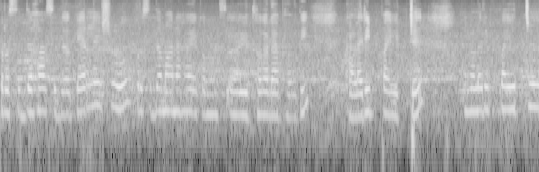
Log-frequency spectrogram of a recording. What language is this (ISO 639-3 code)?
san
